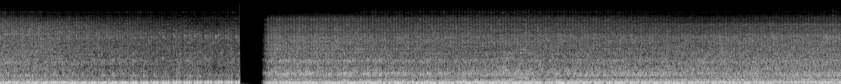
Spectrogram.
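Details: Ferguson TEA 2085 tractor revived and reassembled after failing: low, steady engine rumble with an even beat and no knocking or missing. It runs smooth and healthy and is fixed.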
